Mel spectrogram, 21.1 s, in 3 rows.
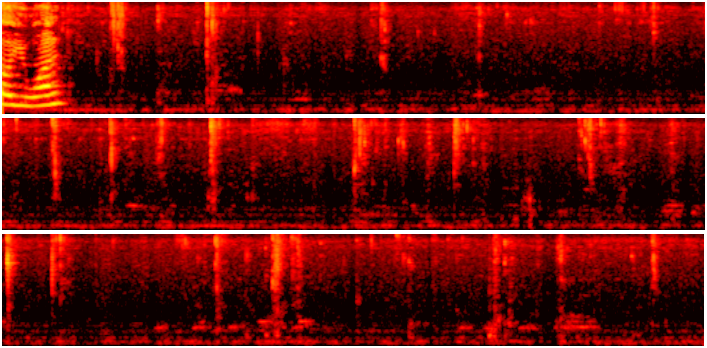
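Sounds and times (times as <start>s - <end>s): chewing with wet mouth clicks: 0.6s - 21.0s.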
